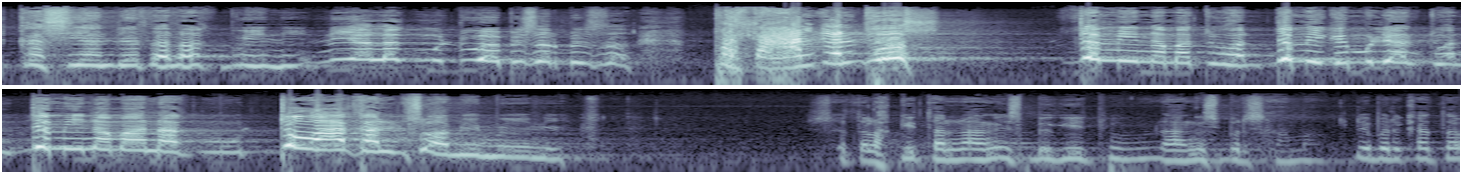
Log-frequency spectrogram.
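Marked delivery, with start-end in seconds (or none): 0.0-10.1 high-pitched, loud wailing appeal; acted desperate begging; crying plea. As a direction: implore with mounting force, as if in tears. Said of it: "Itu saya nangis".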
